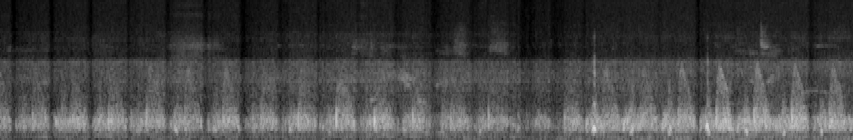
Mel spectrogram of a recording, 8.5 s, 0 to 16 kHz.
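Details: Fetal heartbeat at 22 weeks of pregnancy on a Sonoline B fetal Doppler: rapid, rhythmic whooshing pulses at about 150–160 beats per minute.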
